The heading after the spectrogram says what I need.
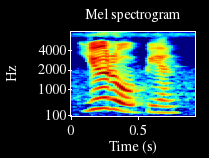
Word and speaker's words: European: Now if we pronounce European, then it is starting with the sound U, that is a consonant.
